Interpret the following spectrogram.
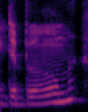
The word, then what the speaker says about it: DeBoom: His name is Boom, which is a nickname for his full name is Jay DeBoom, Okay. and which DeBoom pronounced de boom would be Dutch for the tree, if you're Oh.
